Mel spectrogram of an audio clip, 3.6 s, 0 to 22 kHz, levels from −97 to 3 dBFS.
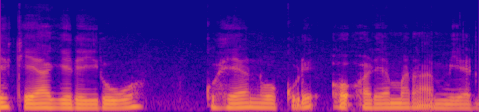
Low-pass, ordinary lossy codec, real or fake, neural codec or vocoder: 19.8 kHz; none; fake; vocoder, 44.1 kHz, 128 mel bands, Pupu-Vocoder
